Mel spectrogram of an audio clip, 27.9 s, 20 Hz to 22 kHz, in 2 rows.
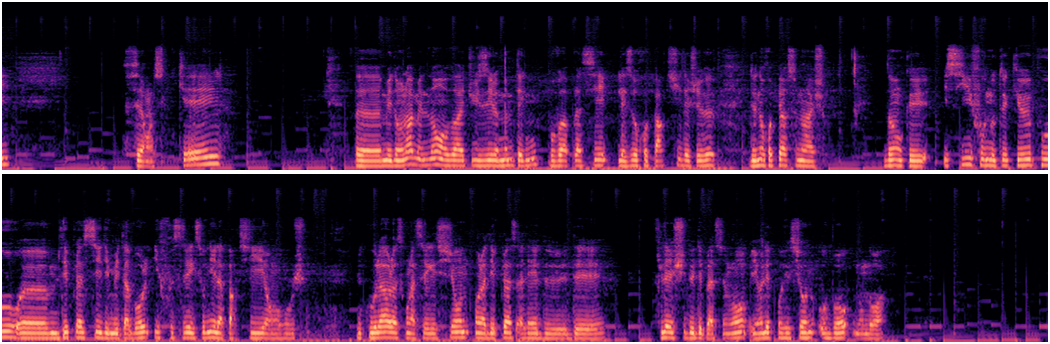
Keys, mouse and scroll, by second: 0.2-0.7 scroll up 1, 0.7 s, 4.2 KP_1, 4.4 scroll down 4, 4.5-4.9 scroll up 2, 4.9 shift+d, 5.5 s, 8.1 right click, 8.4 ctrl+z, 8.7 right click, 9.2 ctrl+z, 9.7 ctrl+z, 9.8 right click, 10.2 ctrl+z, 10.4-10.9 scroll down 1, 10.9 right click, 11.1 ctrl+z, 11.5 right click, 12.2 ctrl+z, 12.6 click, 12.7-13.1 scroll up 5, 13.3 ctrl+z, 13.5 right click, 13.7 ctrl+z, 13.8 right click, 14.3 ctrl+z, 15.8 KP_3, 16.3 click, 16.8-17.4 scroll up 1, 17.4 click, 18.3 KP_1, 18.6-19.0 scroll down 2, 19.0 KP_3, 19.2 scroll up 2, 19.5 shift+d, 20.2 s, 20.8 alt+s, 21.0 right click, 21.5 click, 21.9 KP_1, 22.0 Tab, 22.2-22.8 scroll down 3, 22.8 scroll up 2, 22.9-23.2 middle drag, 23.4 Tab, 23.5 middle click, 23.6 right click, 24.2 s, 24.8 middle click, 25.0 click, 25.6 middle click, 25.8 KP_1, 25.9 Tab, 26.1 scroll up 3, 26.2 Tab, 26.5 s, 27.1 Tab, 27.2 a, 27.3-27.9 scroll down 1.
